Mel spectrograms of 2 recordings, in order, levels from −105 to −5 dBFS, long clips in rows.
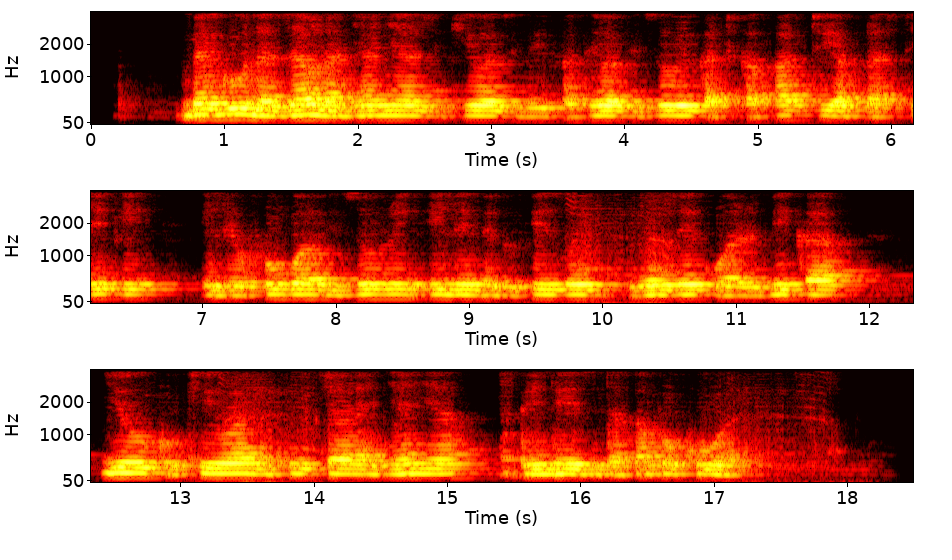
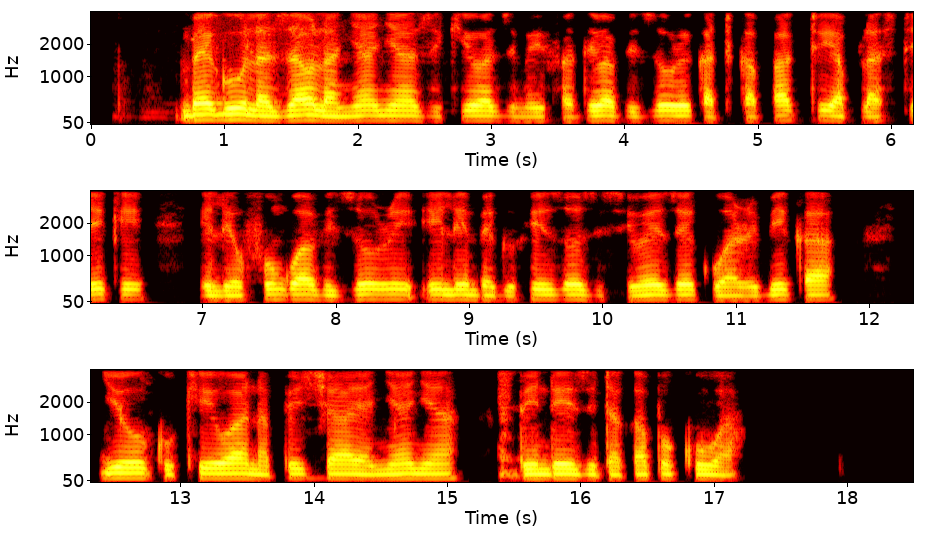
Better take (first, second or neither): second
